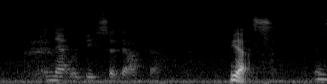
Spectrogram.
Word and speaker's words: tzedakah: And that would be tzedakah.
